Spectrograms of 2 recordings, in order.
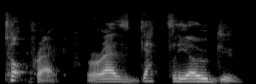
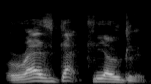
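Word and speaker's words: Razgatlıoğlu: Toprak Razgatlioglu. – I'm glad you... – Oh, I nearly got it in one. – I know that. Very good. Your pronunciation is very good at different names. – Razgatlioglu.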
